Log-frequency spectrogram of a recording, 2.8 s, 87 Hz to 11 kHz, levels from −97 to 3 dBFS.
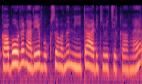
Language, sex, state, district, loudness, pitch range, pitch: Tamil, female, Tamil Nadu, Nilgiris, -17 LUFS, 225-265 Hz, 235 Hz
